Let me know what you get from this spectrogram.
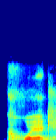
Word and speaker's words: Quiq: To our audience, Quick is spelled Q-U-I-Q, right? – Yes.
